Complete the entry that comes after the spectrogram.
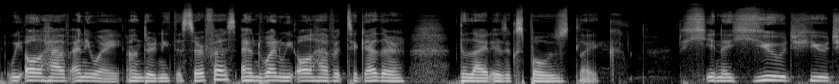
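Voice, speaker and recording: A woman's voice: lowish voice, no echo. Woman, dry and close. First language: Hebrew. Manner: expressive, searching for words, laughs easily. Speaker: singer-songwriter guest. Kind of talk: reflective podcast conversation.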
